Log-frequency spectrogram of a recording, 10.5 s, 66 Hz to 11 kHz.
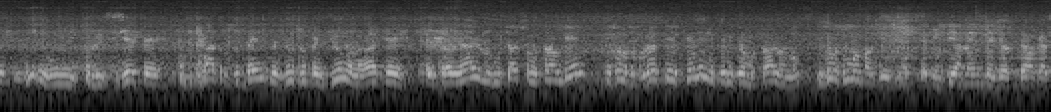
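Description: An AM radio broadcast voice played by a homemade one-chip TA7642 AM radio, sounding thin with no bass.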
